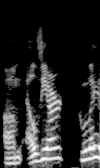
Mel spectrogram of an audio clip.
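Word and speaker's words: Elzéar Goulet: Elziar Goulet. Is that right? Did I pronounce that right? – Yeah.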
